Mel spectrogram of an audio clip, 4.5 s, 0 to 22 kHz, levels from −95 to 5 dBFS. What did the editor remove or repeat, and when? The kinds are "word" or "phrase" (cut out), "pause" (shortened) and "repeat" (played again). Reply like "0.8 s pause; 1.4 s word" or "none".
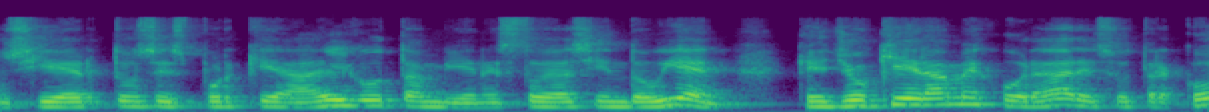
none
